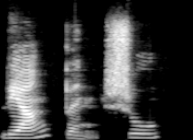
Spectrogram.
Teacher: So you change the first third tone into a second tone.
